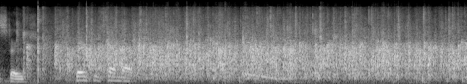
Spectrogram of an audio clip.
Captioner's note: audience applauds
